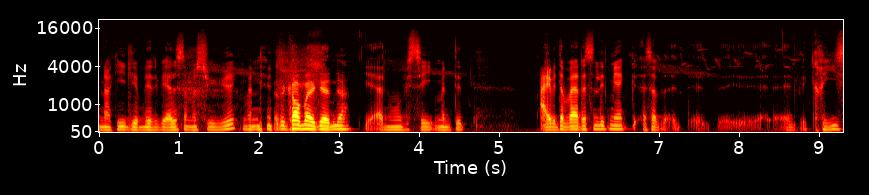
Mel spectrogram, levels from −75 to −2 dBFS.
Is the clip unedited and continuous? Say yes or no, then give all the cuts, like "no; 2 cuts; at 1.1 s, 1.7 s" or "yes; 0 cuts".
yes; 0 cuts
